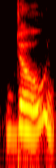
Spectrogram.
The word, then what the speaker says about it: dough: We have dough, DOUGH, dough. When you make a donut, you use dough, DOUGH.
